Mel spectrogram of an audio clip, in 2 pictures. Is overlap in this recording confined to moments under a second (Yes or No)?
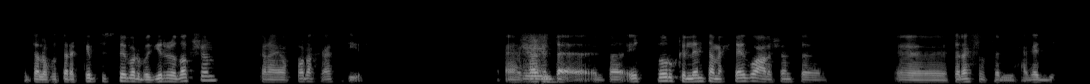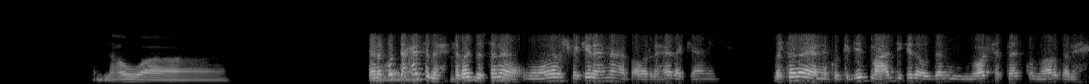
No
